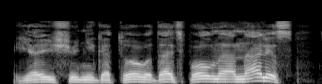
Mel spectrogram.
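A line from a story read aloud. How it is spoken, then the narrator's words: Yelling. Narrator (Russian): заорал капитан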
